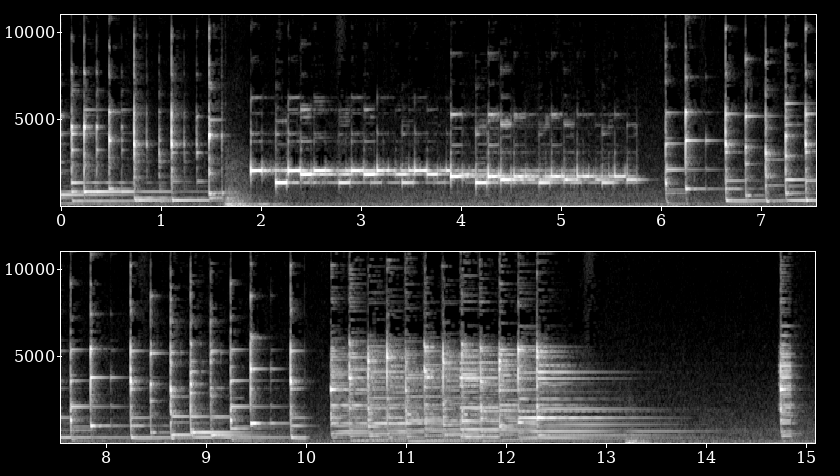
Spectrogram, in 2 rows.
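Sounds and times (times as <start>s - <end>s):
phone ringtone melodies: 0.0s - 13.8s, 14.8s - 15.0s.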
